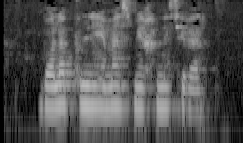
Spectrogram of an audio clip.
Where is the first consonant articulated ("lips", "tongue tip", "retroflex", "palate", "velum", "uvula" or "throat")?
lips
